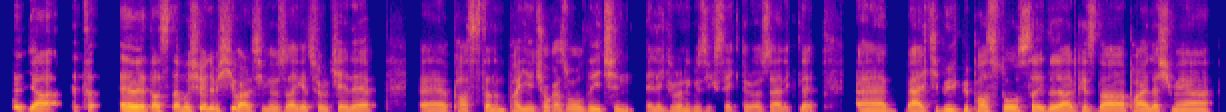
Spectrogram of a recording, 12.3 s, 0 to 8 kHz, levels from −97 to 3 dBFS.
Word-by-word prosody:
E 410 - +3
ya, 335 0 +5 0.2
e - - -12
ta - - -4 0.2
evet, 145 -6 +8
aslında 115 +7 +2
ama 200 - +2
şöyle 160 -3 +2
bir 155 - -2
şey 170 - +1
var: 95 - +4
Şimdi 105 +2 -7
özellikle 105 +1 0
Türkiye'de, 110 0 -2 0.4
eee, 95 +1 -1
pastanın 105 0 -3
payı 105 -1 -3
çok 110 0 -4
az 105 0 -4
olduğu 100 +3 -2
için, 130 - -2
elektronik 95 0 -5
müzik 90 -2 -10
sektörü - - -7
özellikle, 90 0 -4 0.4
eee, 95 -1 +1 0.2
belki 110 +1 +1
büyük 120 0 0
bir 120 - -2
pasta 115 0 0
olsaydı 135 +5 +3
herkes 110 -2 -3
daha 105 0 +3
paylaşmaya 100 -2 -1
110 Hz, 165 wpm, -24 LUFS, 100-115 Hz, 0.4 s, evet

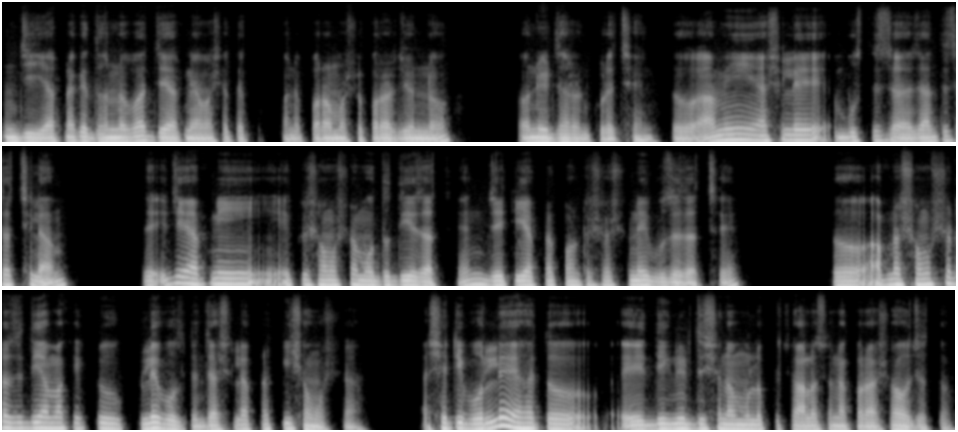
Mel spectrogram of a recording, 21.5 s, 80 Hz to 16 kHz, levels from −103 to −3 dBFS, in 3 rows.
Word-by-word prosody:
জি, 105 - +1 0.2
আপনাকে 105 +2 -1
ধন্যবাদ 105 +4 +3
যে - - +2
আপনি 95 0 -1
আমার 95 +1 -1
সাথে 95 - -7 0.3
মানে 90 0 -5
পরামর্শ 95 0 -1
করার 95 -1 +1
জন্য 95 -2 +3 0.8
নির্ধারণ 95 -2 +2
করেছেন। 80 -1 -4 0.2
তো - - -5 0.2
আমি 135 +5 +3 0.2
আসলে 135 +2 -1 0.4
বুঝতে 110 +3 -5
চা 105 - -2 0.2
জানতে 105 +4 -1
চাচ্ছিলাম 115 -8 0 0.7
যে 110 - -2
এই 125 - -3
যে 165 - 0
আপনি 145 +2 +1 0.5
একটু 125 - -5
সমস্যার 120 +1 +1
মধ্য 115 0 0
দিয়ে 115 -1 +3
যাচ্ছেন, 100 +1 -2 0.2
যেটি 115 0 0
আপনার 110 +1 -5
কণ্ঠস্বর 110 +1 -3
শুনেই 115 +1 +2
বুঝা 95 -2 +1
যাচ্ছে। 75 - -5 0.8
তো 110 - -1 0.3
আপনার 130 +2 +2
সমস্যাটা 145 +3 +2
যদি 140 +1 +1
আমাকে 140 -1 +1
একটু 135 +1 -3 0.2
খুলে 130 +3 +4
বলতেন 100 -4 -1
যে - - 0
আসলে 105 +3 -7
আপনার 120 +1 -4
কি 130 - -1
সমস্যা? 85 -7 -1 0.7
সেটি 135 +1 +2
বললে 140 +10 +5 0.2
হয়তো 130 -1 +2 0.6
এই 105 - +3
দিক 125 0 +3
নির্দেশনামূলক 115 -2 +2
কিছু 110 0 -13
আলোচনা 100 0 -1
করা 95 0 0
সহজ 100 -4 +2
হত। 80 +1 -10
110 Hz, 165 wpm, -26 LUFS, 95-125 Hz, 0.8 s, বললে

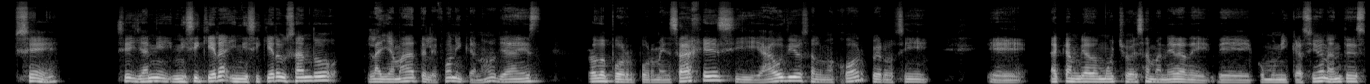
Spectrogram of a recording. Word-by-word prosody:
Sí, 135 -5 -1 0.6
sí, 155 -3 0
ya 130 +2 +1
ni 150 -4 +3
ni 130 0 +2
siquiera 155 +8 +3
y 135 - +2
ni 130 -2 +4
siquiera 155 +7 +2
usando 170 +3 +3 0.2
la 125 0 0
llamada 125 +6 0
telefónica, 130 -1 -2
¿no?, 130 +11 -4
ya 120 +1 -1
es 145 +2 -2 0.4
todo 140 +1 +3
por 115 -5 0
por 110 -2 -4
mensajes 155 - +1
y 110 -3 -4
audios 165 +5 +3
a - - -1
lo 115 - -5
mejor, 140 - -3
pero 115 -5 -3
sí, 120 -2 -5 0.6
eh, 95 -2 -6 0.2
ha 130 - +1
cambiado 130 -2 +2
mucho 130 0 0
esa 115 +4 -2
manera 120 +1 0
de 100 -4 -5
de 100 -3 -4
comunicación. 110 +6 -1
Antes, 130 +1 0
130 Hz, 160 wpm, -22 LUFS, 115-150 Hz, 0.6 s, ni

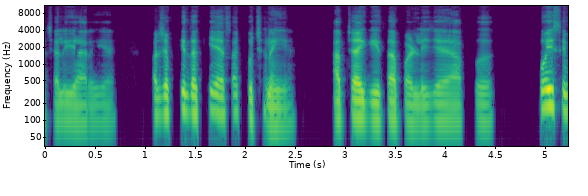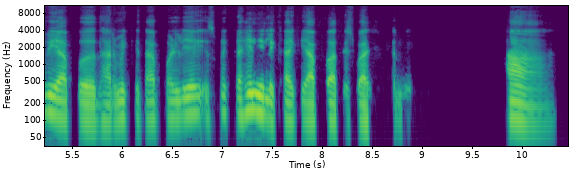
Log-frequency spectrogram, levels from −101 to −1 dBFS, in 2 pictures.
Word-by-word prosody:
चली 100 0 -5
आ 95 - -3
रही 95 0 -11
है 95 0 -13 0.4
और 125 - -1
जबकि 135 +4 +2
देखिए 140 +2 +1
ऐसा 130 +3 -5
कुछ 125 -5 -6
नहीं 85 -2 0
है। 95 - -17 0.4
आप 110 - +2
चाहे 115 -2 +8
गीता 105 +1 +1
पढ़ 95 -2 -3
लीजिए 95 +1 -3
आप, 95 -1 -4
कोई-सी 155 - +4
भी 140 -3 +2
आप 110 -1 -1 0.2
धार्मिक 100 +2 -3
किताब 105 -1 -6
पढ़ 110 0 -5
लीजिए, 125 +3 +1
इसमें 140 - -11
कहीं 145 +5 +3
नहीं 140 -3 +5
लिखा 105 -1 -2
है 95 - -2
कि 110 - -10
आपको - - -4
आतिशबाज़ी - - -3 0.2
करनी। - - -16 1.0
हाँ, 90 -4 0
105 Hz, 195 wpm, -24 LUFS, 95-130 Hz, 1.0 s, चाहे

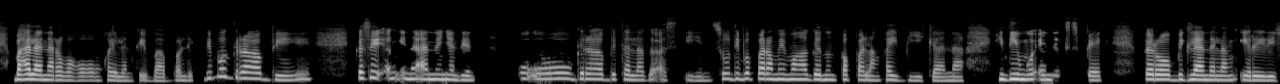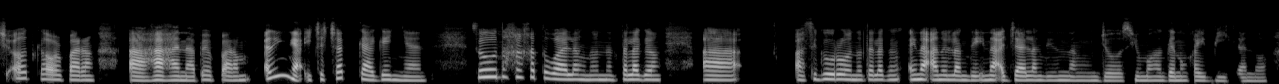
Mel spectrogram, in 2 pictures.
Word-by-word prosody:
bahala 235 -1 +8
na 210 - +2
raw 205 0 0
ako 185 -1 -6
kung - - -33
kailan 180 -2 -3
ko - - -6
ibabalik. 175 +3 -6
'Di 280 +4 -4
ba 370 - +1
grabe? 245 -6 0 0.5
kasi 290 0 +4
ang 280 - -4
inaano 235 -2 +3
niya 230 -1 +2
din 205 -1 -2 0.5
oo 265 -1 0
grabe 245 -2 0
talaga, 225 -1 -3
as 190 - -15
in. 180 -2 -9
So, 255 +8 -4
'di 255 -1 -2
ba 265 - 0
parang 250 0 +3
may 235 -1 +2
mga 230 -1 +3 0.2
ganun 215 -1 -1
pa 225 - 0
palang 205 -2 -3
kaibigan 180 -2 -4
na 175 0 -3 0.4
hindi 240 +1 +5
mo 230 - +5
in-expect, 210 -3 -3 0.3
pero 230 -2 +5
bigla 220 0 +4
na 210 - +2
lang 205 0 0
ire-reach 195 -3 +1
out 285 - 0
ka 240 - -1
or 220 - -2
parang, 205 -1 +1 0.3
ah, 185 -2 +4
hahanapin 195 0 +3
parang 190 +1 -1 0.2
ayun 380 +7 +3
nga - - +5
i-cha-chat 230 +7 -2 0.2
ka 220 -4 +3
gan'yan. 190 -3 -3 0.4
So, 345 +1 +4
nakakatuwa 330 -8 0
lang 225 -2 0
'no 215 - -3
na 215 -1 -2
talagang, 215 0 0 0.4
ah, 205 -1 +3 0.6
ah, 205 - -1
siguro 235 +1 +1
ano 215 -1 -2
talagang 215 +1 -3
inaano 225 -2 +3
lang 205 -1 0
din 195 +1 -2
inaadya 195 -1 +2
lang 195 -1 -3
din 190 +1 -4
ng 180 -1 -7
Diyos 175 -1 -6
yung 185 -1 -4
mga 185 +1 -3
ganong 185 0 -5
kaibigan 170 -2 -8
'no 160 0 -10
210 Hz, 180 wpm, -24 LUFS, 190-235 Hz, 0.6 s, bahala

